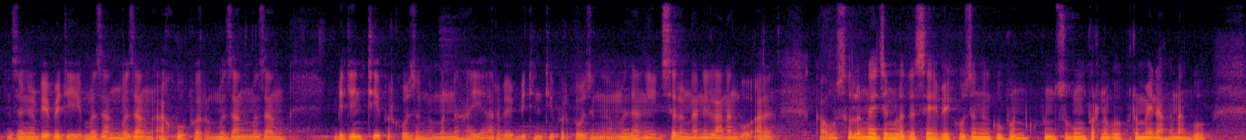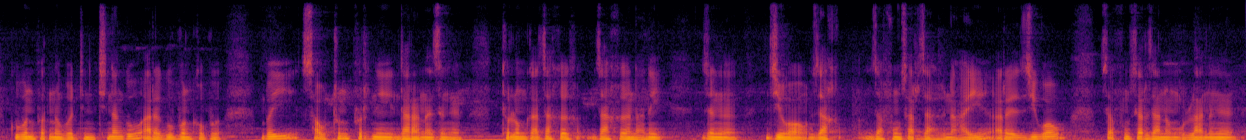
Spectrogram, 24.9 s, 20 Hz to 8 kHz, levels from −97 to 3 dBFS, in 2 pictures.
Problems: constant background noise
